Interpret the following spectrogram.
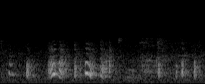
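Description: Marker squeaking on a whiteboard in a run of short, irregular strokes as a formula is written.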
